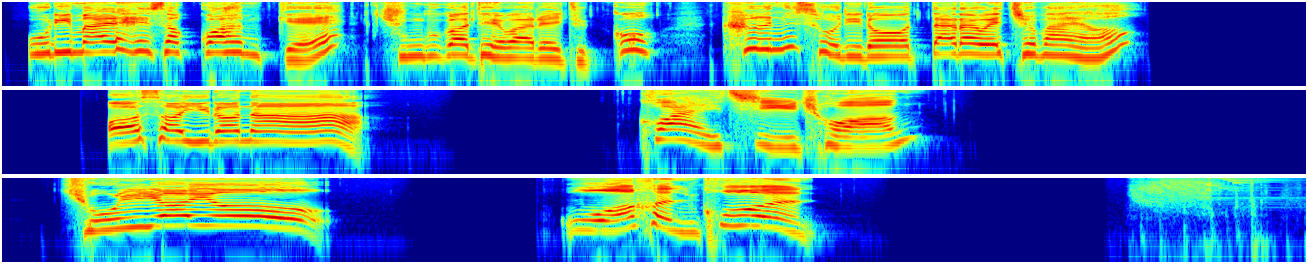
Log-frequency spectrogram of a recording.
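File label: dialogue Korean Chinese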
